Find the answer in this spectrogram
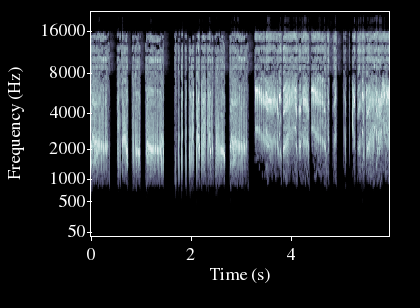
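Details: Swiftlet calls played outdoors to attract birds from outside: dense buzzy, chattering twitters in rapid bursts separated by brief gaps, with a steady high hiss.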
